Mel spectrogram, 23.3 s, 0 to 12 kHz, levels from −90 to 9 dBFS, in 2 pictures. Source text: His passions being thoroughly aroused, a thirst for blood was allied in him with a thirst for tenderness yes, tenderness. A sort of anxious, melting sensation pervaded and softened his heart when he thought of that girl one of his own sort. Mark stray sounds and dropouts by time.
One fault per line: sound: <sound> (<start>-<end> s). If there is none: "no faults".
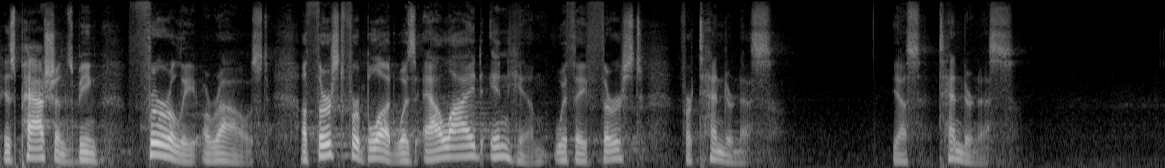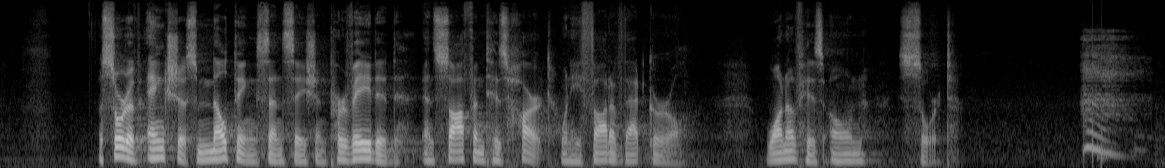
sound: sigh (22.4-23.2 s)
